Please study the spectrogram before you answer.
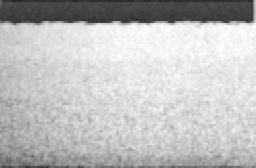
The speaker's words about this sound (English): In the mountains, snow melts away. Streams fill with water.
